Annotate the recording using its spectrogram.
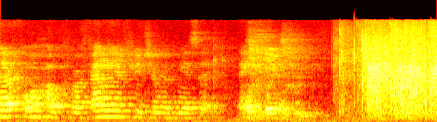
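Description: A young woman speaks into a microphone in a large hall.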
